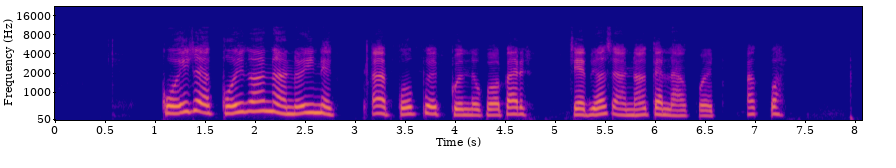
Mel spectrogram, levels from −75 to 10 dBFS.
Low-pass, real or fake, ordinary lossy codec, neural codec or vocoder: 10.8 kHz; fake; none; codec, 44.1 kHz, 1.7 kbps, Pupu-Codec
